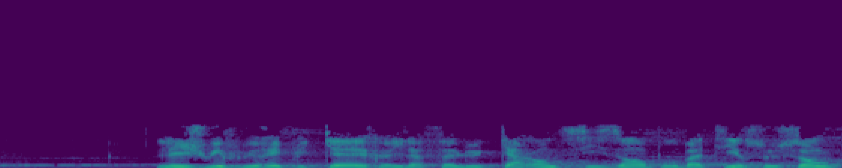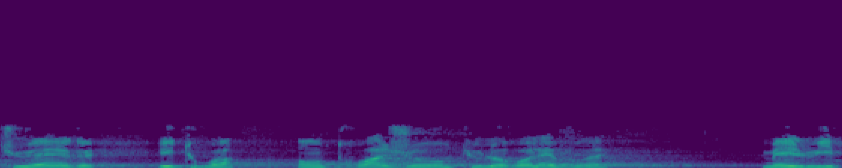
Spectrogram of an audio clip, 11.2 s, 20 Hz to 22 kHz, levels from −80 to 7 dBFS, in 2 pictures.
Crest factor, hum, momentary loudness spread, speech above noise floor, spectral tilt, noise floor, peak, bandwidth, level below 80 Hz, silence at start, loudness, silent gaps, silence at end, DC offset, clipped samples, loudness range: 18 dB; none; 9 LU; 25 dB; -4 dB/octave; -56 dBFS; -14 dBFS; 5.8 kHz; -64 dBFS; 0 s; -32 LUFS; none; 0 s; under 0.1%; under 0.1%; 2 LU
